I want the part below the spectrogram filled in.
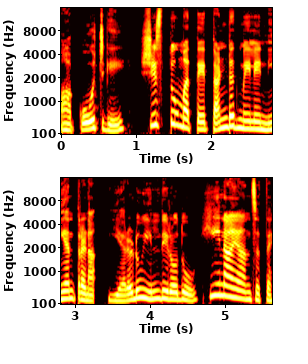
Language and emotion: Kannada, disgusted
